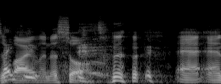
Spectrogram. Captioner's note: laughter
